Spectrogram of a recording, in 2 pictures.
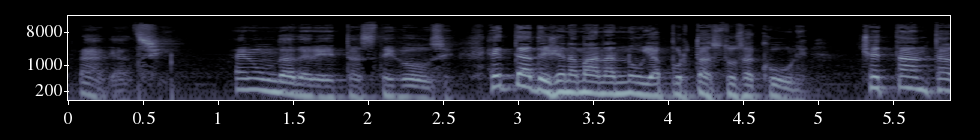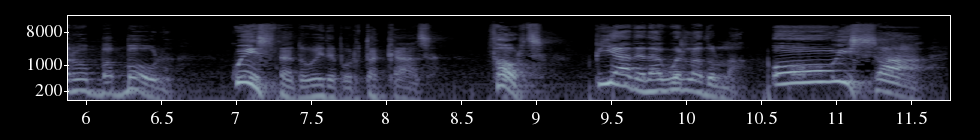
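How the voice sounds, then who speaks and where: A husky working-class man of wartime Rome, recounts events in colloquial Roman speech. His fairly high voice swings widely in pitch, in the coaxing, protective manner of a radio-drama storyteller. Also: exaggerated voice. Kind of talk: dramatic first-person radio monologue in dialect.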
